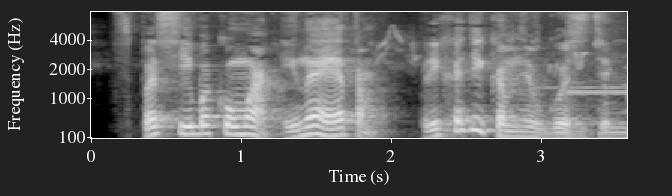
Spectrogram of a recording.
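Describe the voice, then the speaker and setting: A cartoonish character voice at a middle pitch swings very widely in pitch. It moves at a fairly quick pace over faint background music. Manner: polite, measured.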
